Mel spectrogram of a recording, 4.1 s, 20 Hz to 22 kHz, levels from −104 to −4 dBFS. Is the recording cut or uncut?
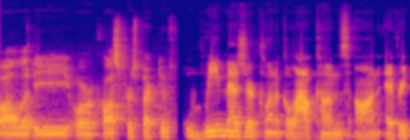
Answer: cut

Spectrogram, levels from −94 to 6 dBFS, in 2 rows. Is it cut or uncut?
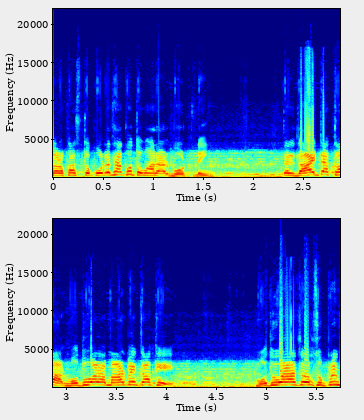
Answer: uncut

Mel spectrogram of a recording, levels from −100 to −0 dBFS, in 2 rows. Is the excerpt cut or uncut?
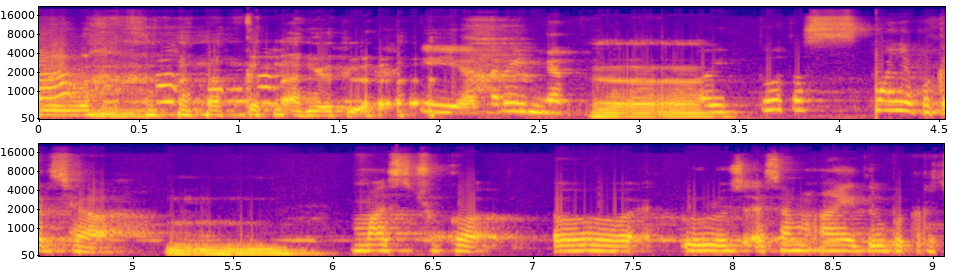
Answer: cut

